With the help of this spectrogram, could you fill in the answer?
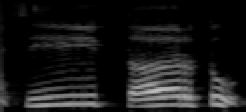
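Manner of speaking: सीतरतु stretched out very slowly; slow sounding out. Shown as a demonstration. Teacher slowly sounding out सीतरतु again. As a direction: spell out सीतरतु aloud, slowly. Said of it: "र आधा है तो सी".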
